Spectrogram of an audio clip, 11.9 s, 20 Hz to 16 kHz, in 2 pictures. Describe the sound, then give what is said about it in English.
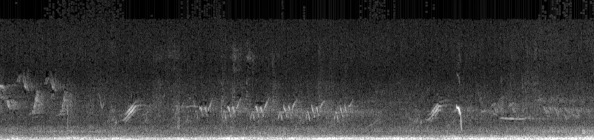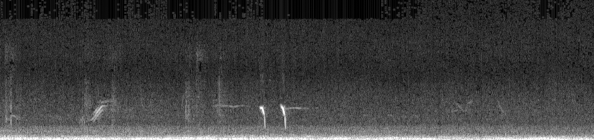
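Bird calls: short, high-pitched chirps repeated irregularly, faint over a steady low rumble. “Stop. Start recording bird 81.”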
